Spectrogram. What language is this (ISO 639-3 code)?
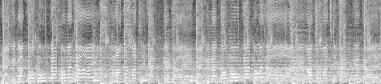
ben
